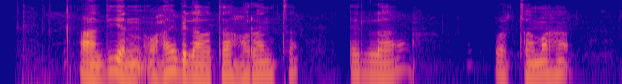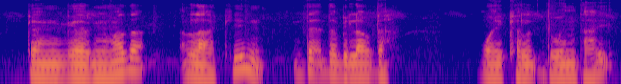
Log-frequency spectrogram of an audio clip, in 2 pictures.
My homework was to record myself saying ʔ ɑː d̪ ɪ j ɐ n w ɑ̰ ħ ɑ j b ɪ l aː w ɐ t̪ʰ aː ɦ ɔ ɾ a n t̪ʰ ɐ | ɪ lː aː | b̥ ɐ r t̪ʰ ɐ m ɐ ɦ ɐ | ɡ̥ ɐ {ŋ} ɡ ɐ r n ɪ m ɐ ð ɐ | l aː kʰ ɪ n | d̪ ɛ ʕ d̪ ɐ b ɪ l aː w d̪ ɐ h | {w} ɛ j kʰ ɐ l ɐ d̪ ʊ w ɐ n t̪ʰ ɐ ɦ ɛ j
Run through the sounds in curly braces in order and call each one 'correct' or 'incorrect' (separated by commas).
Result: correct, correct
